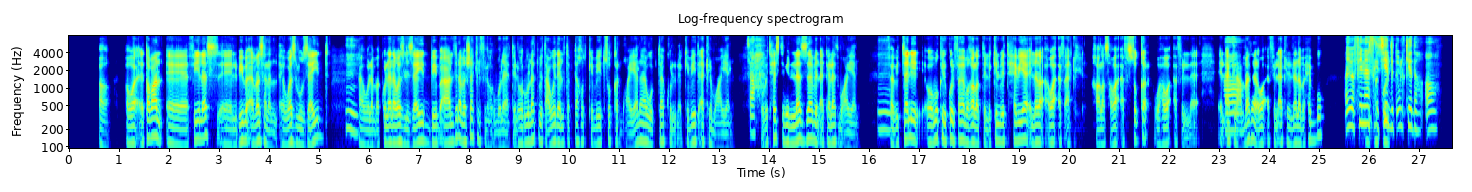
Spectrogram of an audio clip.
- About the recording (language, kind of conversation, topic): Arabic, podcast, كيف بتاكل أكل صحي من غير ما تجوّع نفسك؟
- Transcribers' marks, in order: other noise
